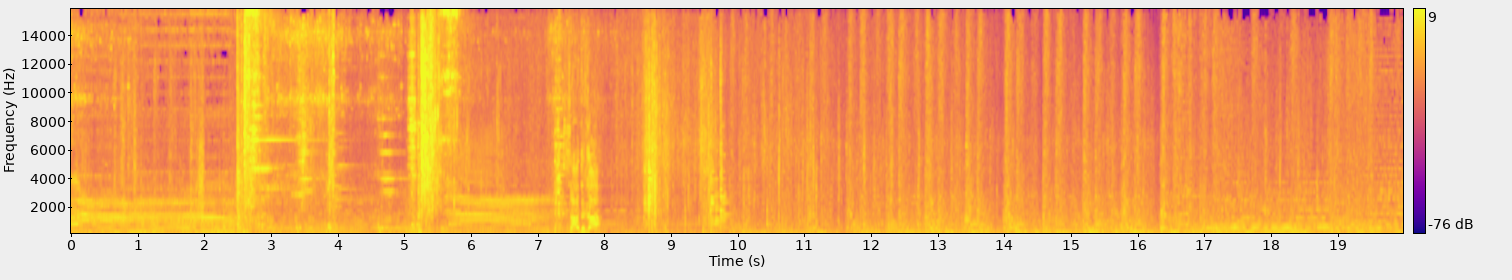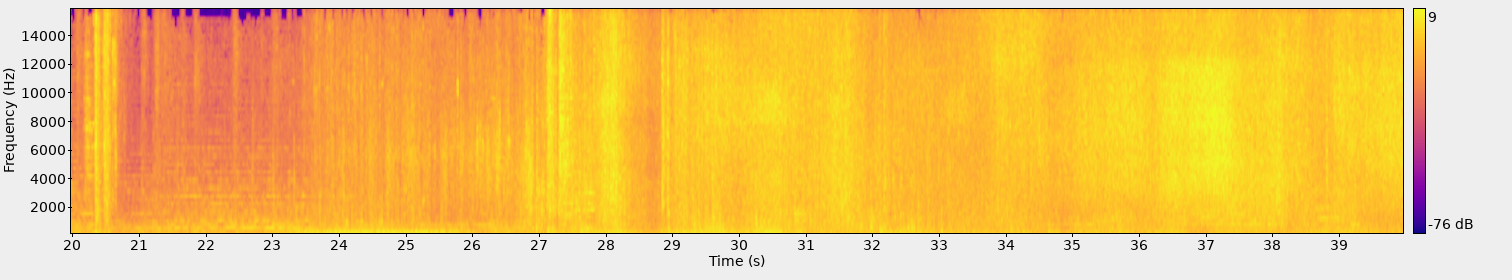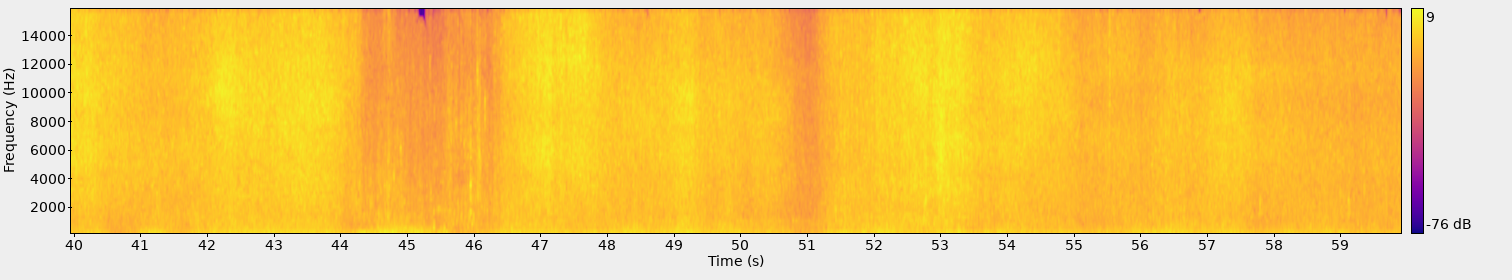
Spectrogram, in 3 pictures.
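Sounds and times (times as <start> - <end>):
roar of rushing water: 0.0 - 2.9, 20.8 - 59.9.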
